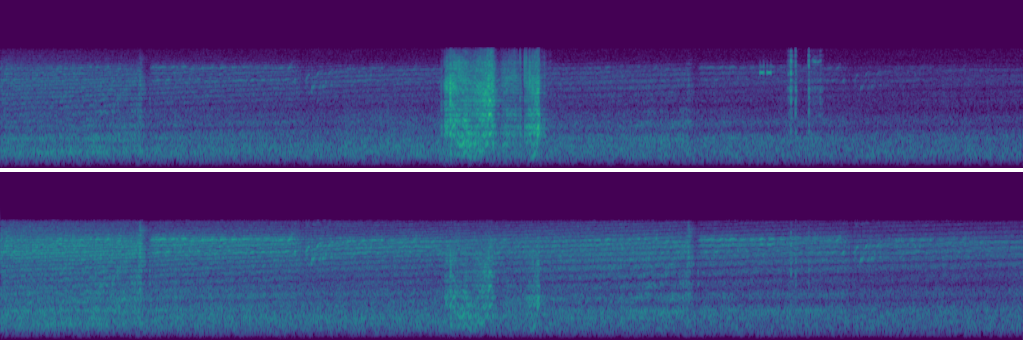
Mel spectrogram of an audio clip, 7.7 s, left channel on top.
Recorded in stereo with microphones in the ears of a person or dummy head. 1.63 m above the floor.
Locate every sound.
0.0 s a drone: 45° right (ahead or behind); by 7.7 s 75° right (ahead or behind)
3.3 s a zipper: 45° left (ahead or behind)
5.7 s a camera shutter: 35° left (ahead or behind)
